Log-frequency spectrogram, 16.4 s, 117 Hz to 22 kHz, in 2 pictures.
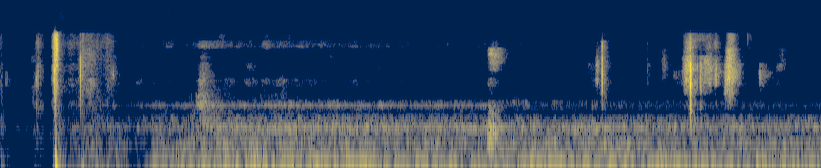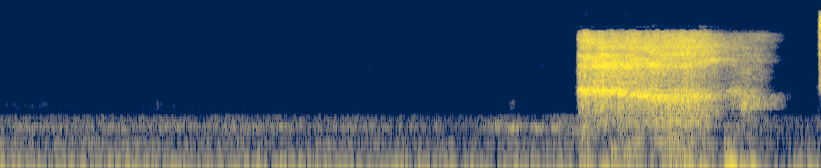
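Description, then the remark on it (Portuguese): A bariatric surgery patient in a hospital room snores loudly at 5 in the morning: a deep, heavy, rattling drone that continues almost without pause, broken near the end by a sudden harsh, breathy burst. “Ronco do Bariátrico”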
